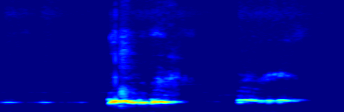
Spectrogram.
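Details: Zebra dove of local cemani stock, used to prompt silent doves to sing: faint short notes, then a strong fluttering trilled coo and a second, quieter coo phrase.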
